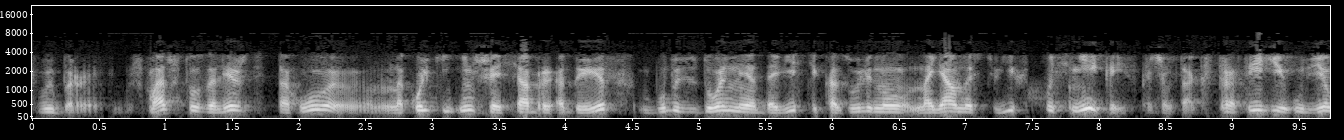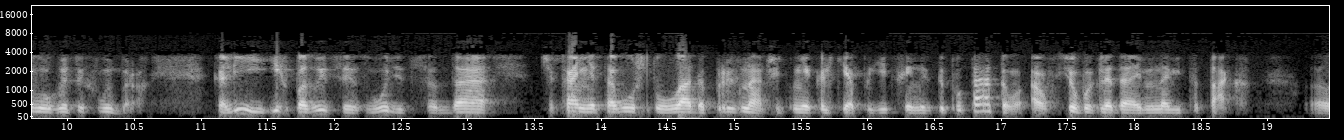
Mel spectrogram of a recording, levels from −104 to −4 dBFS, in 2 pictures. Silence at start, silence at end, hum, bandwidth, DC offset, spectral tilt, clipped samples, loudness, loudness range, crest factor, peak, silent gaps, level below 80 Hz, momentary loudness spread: 0.05 s; 0 s; none; 6.4 kHz; under 0.1%; -6 dB/octave; under 0.1%; -25 LUFS; 3 LU; 18 dB; -6 dBFS; none; -70 dBFS; 12 LU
